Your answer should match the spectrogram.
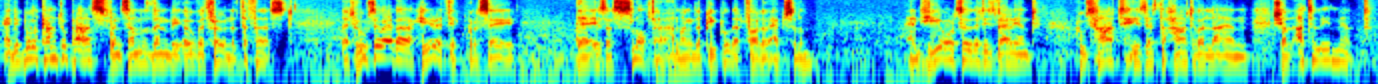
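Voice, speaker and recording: An actor playing a shrewd royal counselor in dramatized scripture, oratorical and emphatic, on a hissy old cassette. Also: male voice, medium pitch, expressive, a little fast, a little mellow, close to an everyday voice. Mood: grave, persuasive.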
